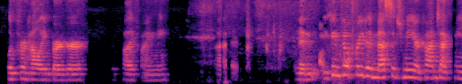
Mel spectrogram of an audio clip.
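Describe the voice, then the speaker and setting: A woman's voice: on the low side, echoey room, low-quality recording. A woman guest on a podcast, chatting easily about her work with small restarts and thanks. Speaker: podcast guest, spiritual channel. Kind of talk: casual interview chat.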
